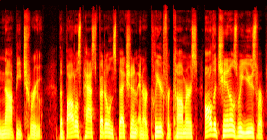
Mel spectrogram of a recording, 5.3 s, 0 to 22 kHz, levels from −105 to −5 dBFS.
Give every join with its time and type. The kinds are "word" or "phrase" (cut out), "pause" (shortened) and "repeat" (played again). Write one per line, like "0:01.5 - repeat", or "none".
0:04.0 - pause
